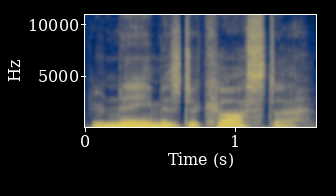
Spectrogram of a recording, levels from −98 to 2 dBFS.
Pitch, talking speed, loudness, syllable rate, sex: 135 Hz, 155 wpm, -14 LUFS, 4.1 syllables/s, male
